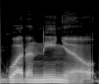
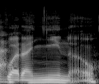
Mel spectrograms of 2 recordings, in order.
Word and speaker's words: Guadagnino: Anyway, I used to say Guadagnino, but it's Guadagnino.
